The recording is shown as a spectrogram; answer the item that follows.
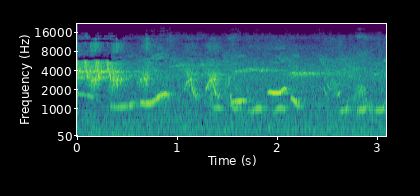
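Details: Masked laughingthrush in the wild giving a busy run of whistled and chattering notes, including quick upward slurs and short falling whistles, over steady background noise.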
